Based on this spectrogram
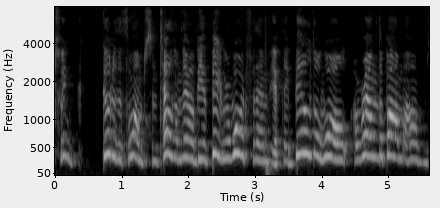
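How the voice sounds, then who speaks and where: Using a put-on character voice, a man speaks at a moderate pace with an extremely high, squeaky pitch. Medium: read story. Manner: bossy, decisive.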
